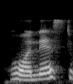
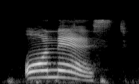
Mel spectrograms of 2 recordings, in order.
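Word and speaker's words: honest: जैसे अभी इसको बहुत सारे लोग ना हॉनेस्ट पढ़ लेते हैं, तो ये गलत है, इसमें एच साइलेंट है, इसको बोलते हैं ऑनेस्ट।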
